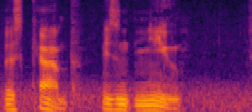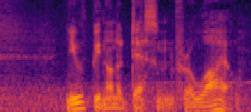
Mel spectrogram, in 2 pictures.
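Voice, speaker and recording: A man's voice: deep voice, animated, slow pace, slight background noise, exaggerated voice. A man voicing a guarded, commanding Sith protagonist in a video game, with a controlled, skeptical, dry delivery. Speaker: video game character voice actor. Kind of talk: scripted dramatic game dialogue.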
